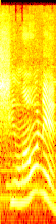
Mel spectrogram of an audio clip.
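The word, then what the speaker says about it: Xilonen: Oh, it's time to meet up with Shilonen. Let's ask her how things have been going. That's how you pronounce her name.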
